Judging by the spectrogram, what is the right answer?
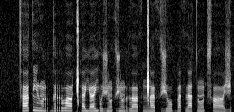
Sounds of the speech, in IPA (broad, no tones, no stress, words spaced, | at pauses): tʰɐtĩðõr ɡərβʌːǁʰɜ jɜjo ʒõθʒõrðʌːθ ŋ͡ǁɐθ ʒobaθða tõt͡sʰʌːʒ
